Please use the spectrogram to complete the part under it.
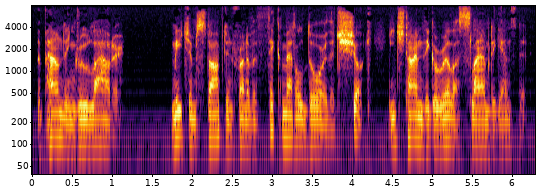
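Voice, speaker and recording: A man reads an audiobook as its narrator, in a steady and measured way. His voice sits fairly low. Faint music plays under his reading. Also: rough recording. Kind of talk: scripted narration.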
